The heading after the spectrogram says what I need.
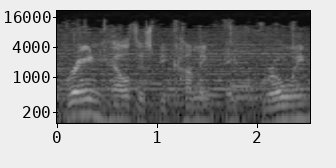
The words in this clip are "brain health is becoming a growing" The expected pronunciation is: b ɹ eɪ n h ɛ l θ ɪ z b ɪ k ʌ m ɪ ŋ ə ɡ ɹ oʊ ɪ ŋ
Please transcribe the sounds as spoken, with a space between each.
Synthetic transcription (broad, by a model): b ɹ eɪ n h ɛ l θ ɪ z b ɪ k ʌ m ɪ ŋ ə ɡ ɹ oʊ ɪ ŋ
